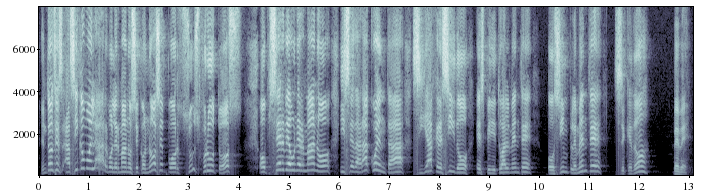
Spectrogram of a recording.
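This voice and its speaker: Speaking slowly in a high voice, a Mexican man in his thirties leads a sermon in a church hall. He carries a Mexican Spanish accent and a lively manner, asking the congregation questions and joking with them.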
